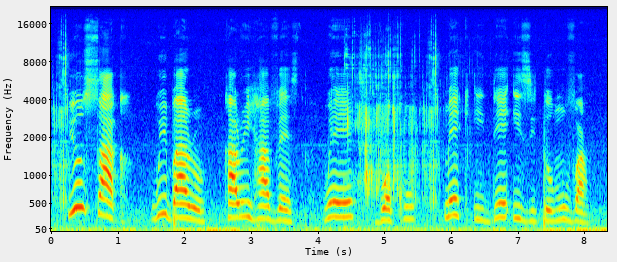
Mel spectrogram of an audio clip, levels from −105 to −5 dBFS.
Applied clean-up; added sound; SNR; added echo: none; Liquid; 13 dB; none.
